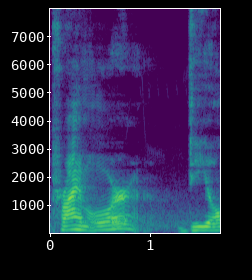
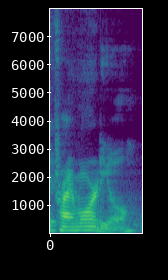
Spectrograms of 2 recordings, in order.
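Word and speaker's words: Primordeal: uh started yeah and you have to say it like that you can't just say primordial because it's primor deal mining It's a combination of the two companies um I wanna I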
